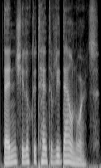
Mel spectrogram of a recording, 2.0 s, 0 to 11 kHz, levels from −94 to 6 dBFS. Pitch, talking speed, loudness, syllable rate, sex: 115 Hz, 145 wpm, -20 LUFS, 6.0 syllables/s, male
